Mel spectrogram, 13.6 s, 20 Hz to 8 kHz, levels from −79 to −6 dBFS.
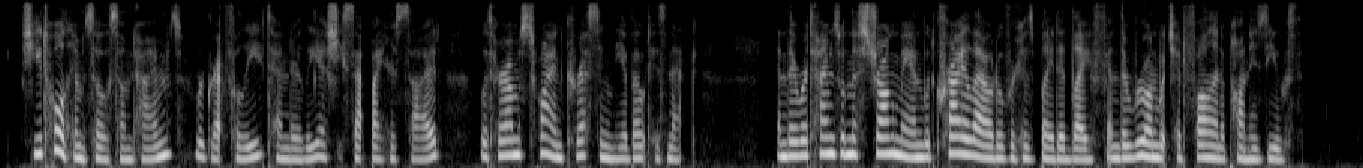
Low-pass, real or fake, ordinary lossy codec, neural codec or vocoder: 7.2 kHz; real; Opus, 64 kbps; none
